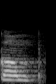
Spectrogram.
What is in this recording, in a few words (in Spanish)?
"comp", Silabas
